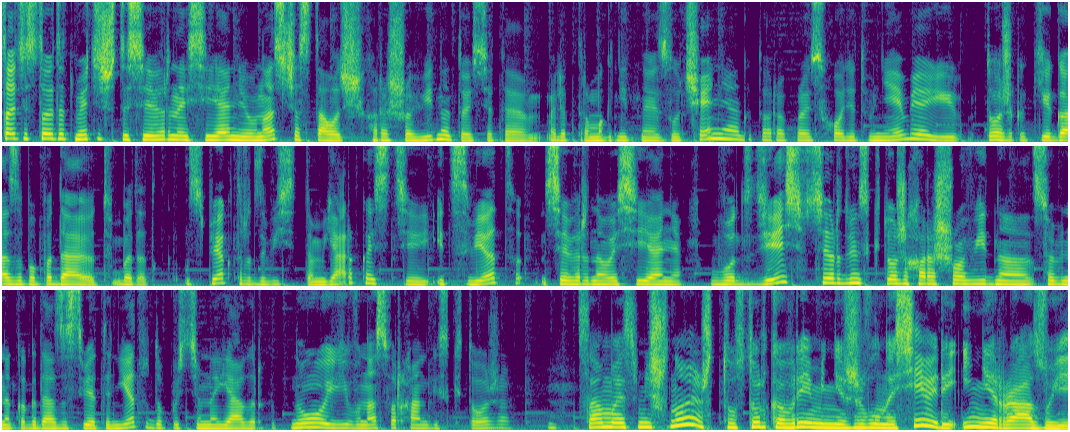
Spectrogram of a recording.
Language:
Russian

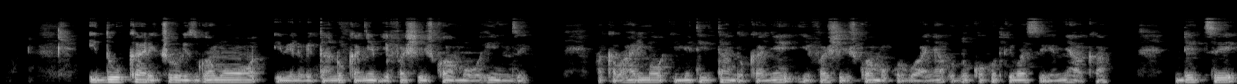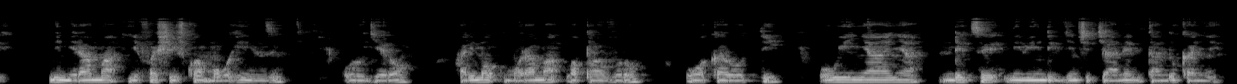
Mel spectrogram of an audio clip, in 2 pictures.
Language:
Kinyarwanda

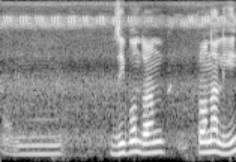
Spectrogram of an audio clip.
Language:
Assamese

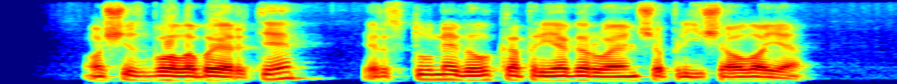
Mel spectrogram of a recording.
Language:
Lithuanian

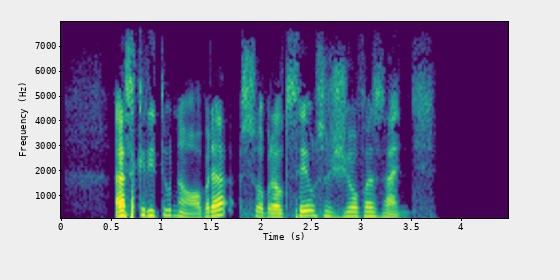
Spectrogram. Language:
Catalan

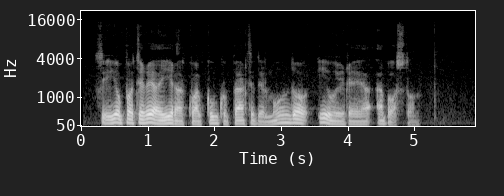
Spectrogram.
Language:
Interlingua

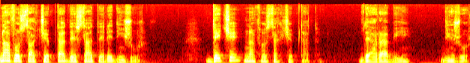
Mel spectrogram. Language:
Romanian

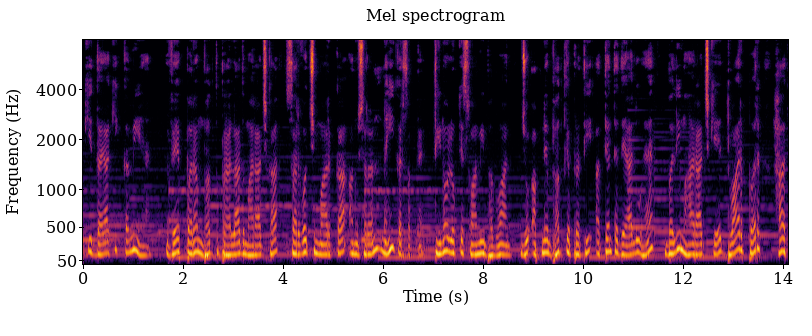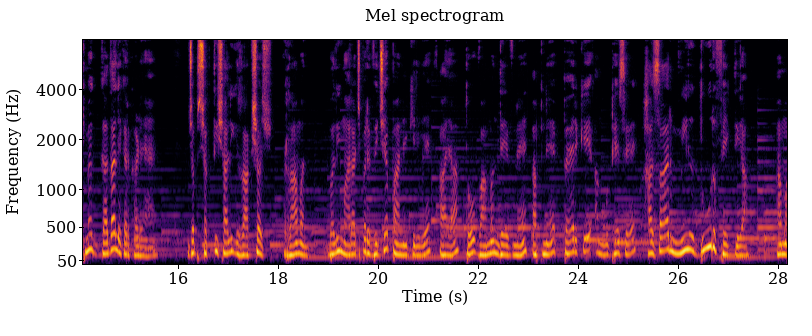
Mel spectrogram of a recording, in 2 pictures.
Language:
Hindi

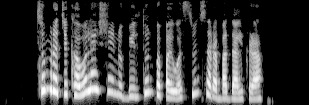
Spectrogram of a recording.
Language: Pashto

